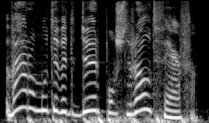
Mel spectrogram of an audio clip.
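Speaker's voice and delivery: put-on high child voice with moeten stressed; child's question again. Hanna repeats her question to papa, high. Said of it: "vraagt Hanna aan haar papa".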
